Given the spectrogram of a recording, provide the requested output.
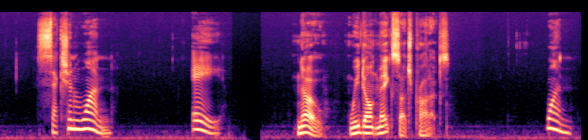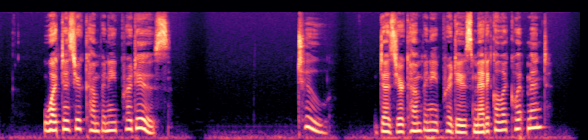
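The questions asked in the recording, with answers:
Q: Find the correct question or statement.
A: 2: Does your company produce medical equipment?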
